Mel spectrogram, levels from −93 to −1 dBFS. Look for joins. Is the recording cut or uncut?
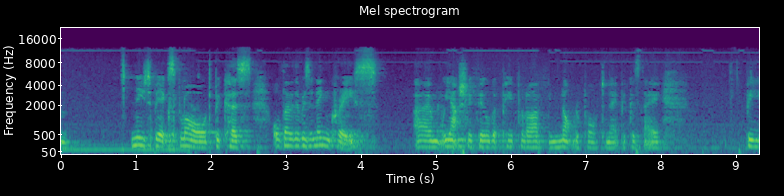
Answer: cut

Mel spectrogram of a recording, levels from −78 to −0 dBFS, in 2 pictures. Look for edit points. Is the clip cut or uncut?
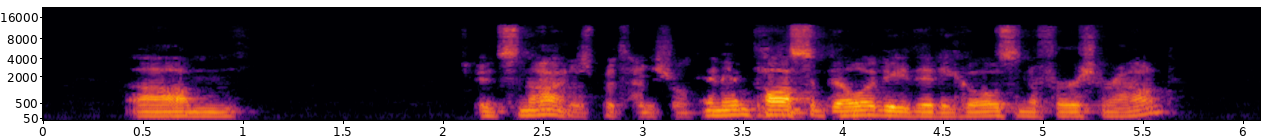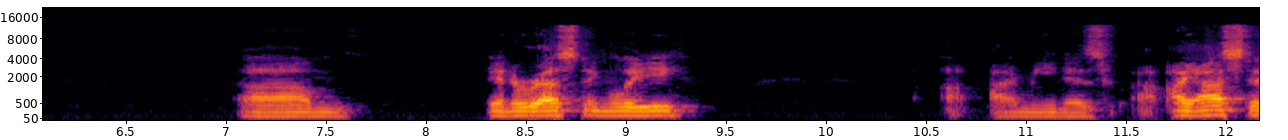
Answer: uncut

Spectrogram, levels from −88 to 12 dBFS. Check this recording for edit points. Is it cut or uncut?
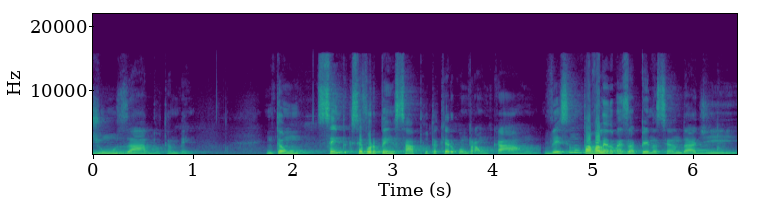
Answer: uncut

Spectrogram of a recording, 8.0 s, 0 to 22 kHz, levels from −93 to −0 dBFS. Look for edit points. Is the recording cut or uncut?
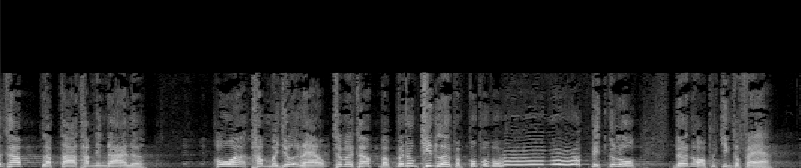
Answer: cut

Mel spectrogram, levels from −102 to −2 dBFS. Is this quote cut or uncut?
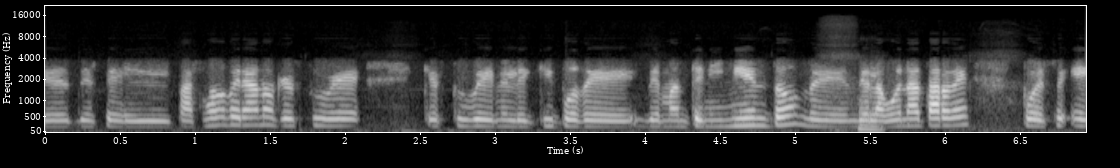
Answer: uncut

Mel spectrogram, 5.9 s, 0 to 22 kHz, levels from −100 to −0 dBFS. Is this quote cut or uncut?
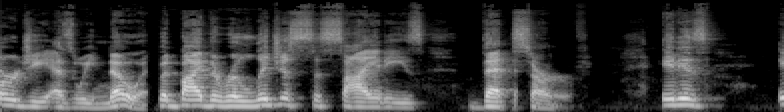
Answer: cut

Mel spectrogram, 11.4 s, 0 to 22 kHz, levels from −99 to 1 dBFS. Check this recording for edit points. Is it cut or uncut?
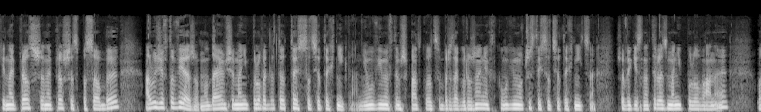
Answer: uncut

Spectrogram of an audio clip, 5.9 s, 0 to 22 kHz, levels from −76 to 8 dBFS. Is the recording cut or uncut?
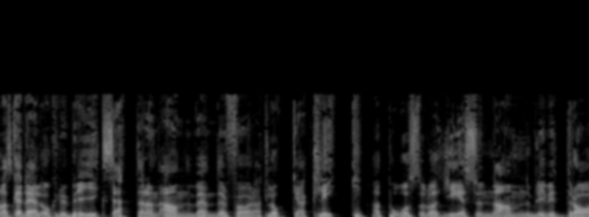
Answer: cut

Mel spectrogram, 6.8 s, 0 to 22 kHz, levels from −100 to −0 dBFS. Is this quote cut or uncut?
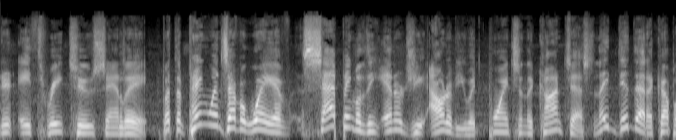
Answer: cut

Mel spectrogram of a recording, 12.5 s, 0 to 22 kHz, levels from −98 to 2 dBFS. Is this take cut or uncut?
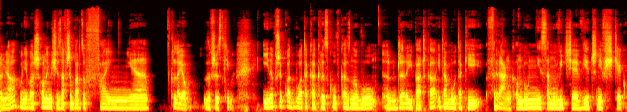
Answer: uncut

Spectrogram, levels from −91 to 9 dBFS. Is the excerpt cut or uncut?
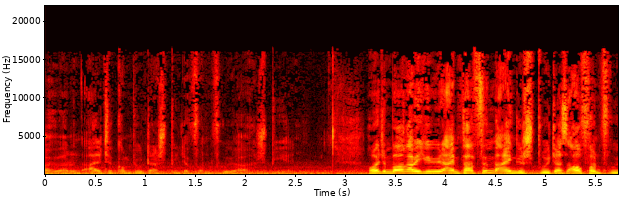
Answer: uncut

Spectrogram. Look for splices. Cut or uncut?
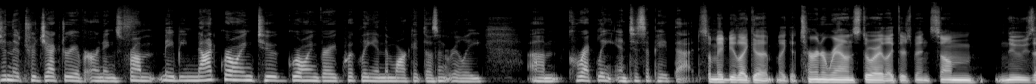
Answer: uncut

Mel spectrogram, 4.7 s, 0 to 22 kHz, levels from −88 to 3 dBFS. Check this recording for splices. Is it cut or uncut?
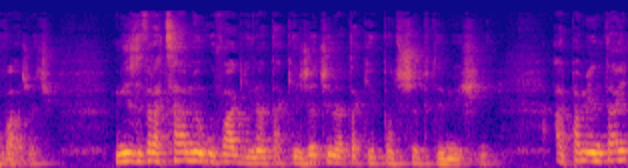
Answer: uncut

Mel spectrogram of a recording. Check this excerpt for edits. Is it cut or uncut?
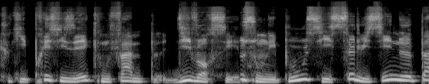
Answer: cut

